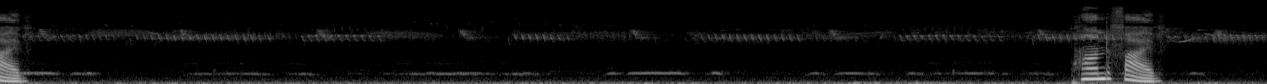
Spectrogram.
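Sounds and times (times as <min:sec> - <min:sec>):
speech: 0:00.0 - 0:00.4, 0:10.8 - 0:11.7
small birds chattering: 0:00.0 - 0:12.6
turtle dove giving low purring coos: 0:00.1 - 0:01.0, 0:01.9 - 0:03.2, 0:03.9 - 0:05.4, 0:06.0 - 0:07.3, 0:08.0 - 0:10.6.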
